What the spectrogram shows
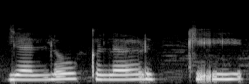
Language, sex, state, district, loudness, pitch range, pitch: Hindi, female, Bihar, Patna, -12 LUFS, 220-240 Hz, 230 Hz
